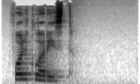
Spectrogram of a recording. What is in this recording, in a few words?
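"фольклорист", Komi, female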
